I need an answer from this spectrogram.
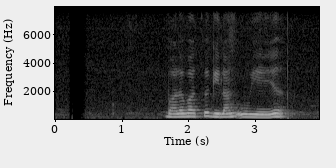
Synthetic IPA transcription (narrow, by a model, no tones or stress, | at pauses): baləʋat̪ʋəɡilanuʋjejə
